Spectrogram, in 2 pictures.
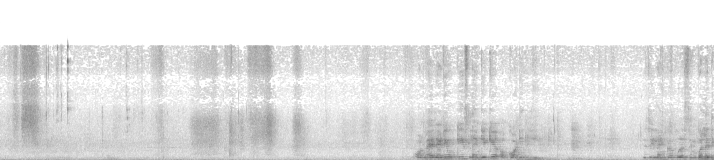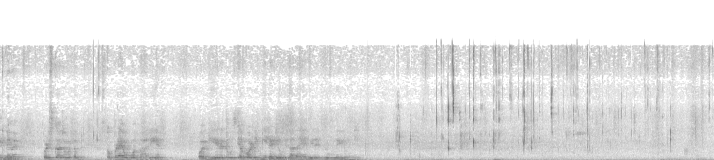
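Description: A powder puff dabs softly against skin.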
